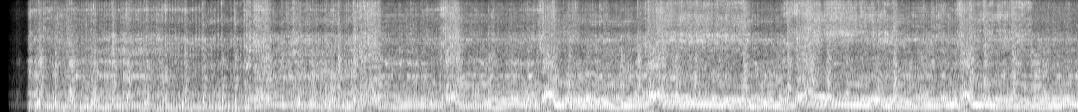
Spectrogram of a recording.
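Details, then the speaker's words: Two-stroke engine run before planned overhaul, no engine oil yet: loud ragged revving with rattly metallic clatter through rise and fall; owner hears piston knocking and ticking, suspects worn piston and possibly stock connecting rod. "Ang naririnig ko lang, piston knocking, may kalasing siya, saka lagitik."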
